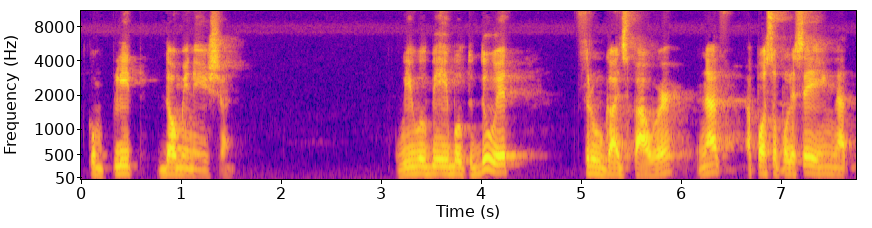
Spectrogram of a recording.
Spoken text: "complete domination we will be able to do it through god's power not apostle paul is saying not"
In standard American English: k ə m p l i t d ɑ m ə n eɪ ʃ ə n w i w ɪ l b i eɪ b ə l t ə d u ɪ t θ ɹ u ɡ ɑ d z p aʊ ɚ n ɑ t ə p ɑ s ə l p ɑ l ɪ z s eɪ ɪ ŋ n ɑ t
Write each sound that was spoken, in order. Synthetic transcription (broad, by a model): k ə m p l i t d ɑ m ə n eɪ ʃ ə n w i w ɪ l b i eɪ b ə l t ə d u ɪ t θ ɹ u ɡ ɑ d s p aʊ ɚ n ɑ t ə p ɑ s ə l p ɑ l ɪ s eɪ ɪ ŋ n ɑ t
